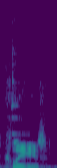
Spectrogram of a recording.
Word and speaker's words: Cleese: stuck with Cleese and that is how you pronounce it as Cleese if he was the guy who walked in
